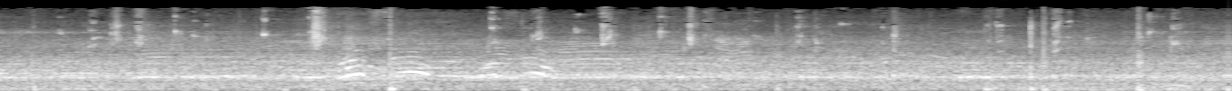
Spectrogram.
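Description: Basketball being dribbled on a hardwood court, with short sneaker squeaks about two seconds in, over the steady murmur of the arena crowd.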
